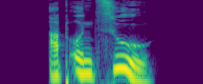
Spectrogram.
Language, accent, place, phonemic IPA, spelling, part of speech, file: German, Germany, Berlin, /ˌap ʊnt ˈtsuː/, ab und zu, adverb, De-ab und zu.ogg
- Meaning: now and then, occasionally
